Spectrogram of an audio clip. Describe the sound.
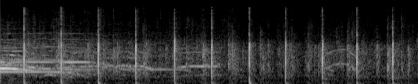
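Audience applause and cheering at a live event greet the reveal of a new logo, a steady rhythm of loud single claps standing out over the dense crowd clapping, with whooping voices in the first half.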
